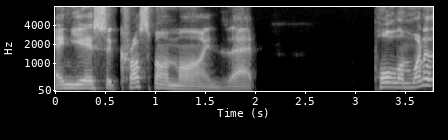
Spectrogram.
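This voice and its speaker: A man with an Australian accent at a moderate pace, his pitch swinging very widely, over a quiet background with a dry, close sound and no echo. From Australia, Melbourne. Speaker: radio disc jockey. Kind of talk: interview.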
